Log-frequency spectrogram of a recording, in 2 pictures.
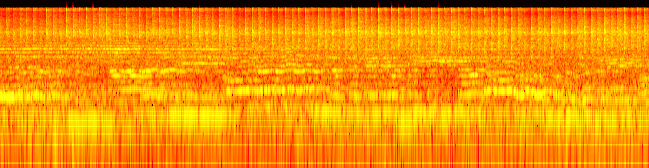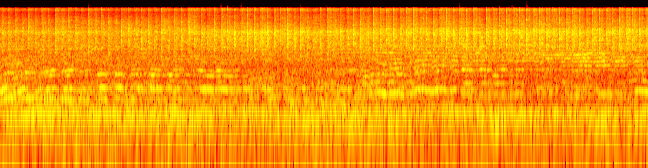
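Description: An amplified voice singing a devotional chant through horn loudspeakers, held notes gliding up and down without a break.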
